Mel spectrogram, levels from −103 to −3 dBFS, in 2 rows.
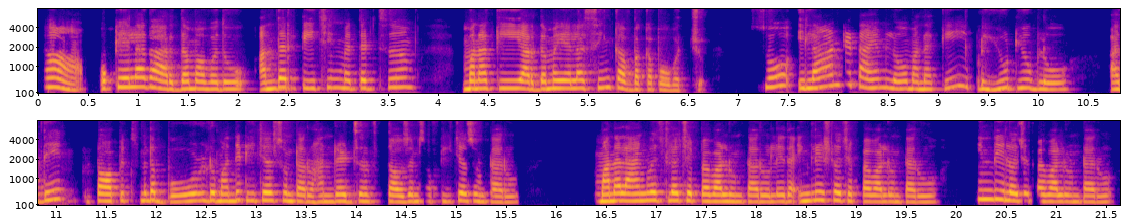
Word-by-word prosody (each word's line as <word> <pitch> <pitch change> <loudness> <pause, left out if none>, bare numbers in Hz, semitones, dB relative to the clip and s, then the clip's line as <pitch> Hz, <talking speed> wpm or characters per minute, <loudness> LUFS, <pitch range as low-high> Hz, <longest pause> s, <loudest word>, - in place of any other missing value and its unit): ఆ! - - +4 0.5
ఒకేలాగా 305 +2 +3
అర్థం 245 +2 +1
అవ్వదు. 240 0 0 0.3
అందరి 285 +4 +4
వటీచింగ్ 280 +1 -5
మెథడ్స్ 260 +2 -3 0.8
మనకి 260 +1 +2 0.2
అర్థమయ్యేలా 260 +3 +3
సింక్ 290 +1 -3
అవ్వకపోవచ్చు. 210 -3 -6 0.6
సో 305 0 0 0.3
ఇలాంటి 350 +8 0
టైమ్‌లో 280 -3 -1
మనకి 235 +4 -3
ఇప్పుడు 245 -5 -3
యూట్యూబ్‌లో 255 -4 -1 0.6
అదే 265 +5 0 0.5
టాపిక్స్ 240 +2 +1
మీద 275 +2 +3
బోళుడు 245 +4 +2
మంది 235 +2 +2
టీచర్స్ 260 +1 +2
ఉంటారు. 225 -2 0
Hundreds 225 +1 -1
of 225 0 -8
thousands 225 +1 0
of 225 - -20
teachers 240 +2 -1
ఉంటారు. 205 -2 -4 0.9
మన 235 +1 +6
లాంగ్వేజ్‍లో 255 +1 +4
చెప్పేవాళ్ళు 230 -2 +3
ఉంటారు. 220 0 -2
లేదా 225 0 -1
ఇంగ్లీష్‌లో 265 +1 +2
చెప్పేవాళ్ళు 220 -2 -1
ఉంటారు. 210 0 -3 0.5
హిందీలో 300 -4 +4
చెప్పేవాళ్ళు 225 -2 0
ఉంటారు. 210 -1 -4
245 Hz, 115 wpm, -23 LUFS, 225-265 Hz, 0.9 s, మన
